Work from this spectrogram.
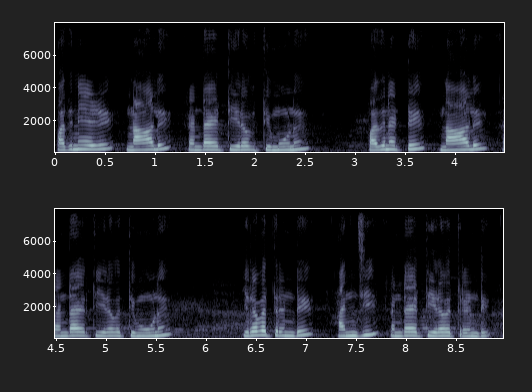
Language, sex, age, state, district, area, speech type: Tamil, male, 18-30, Tamil Nadu, Cuddalore, rural, spontaneous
